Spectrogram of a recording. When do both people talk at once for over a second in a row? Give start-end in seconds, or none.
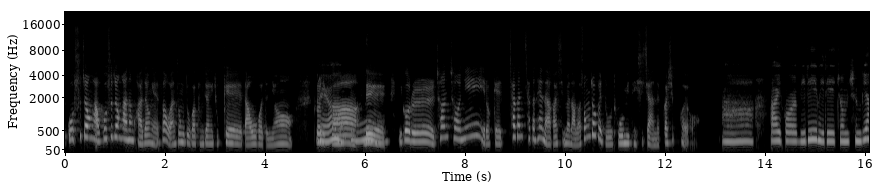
5.0-6.4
